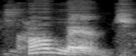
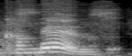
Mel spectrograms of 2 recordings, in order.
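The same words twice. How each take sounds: First: The stress is on the first syllable. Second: The stress is on the second syllable. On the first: The speaker calls it right. "Comment. Excellent" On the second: The speaker calls it wrong. "not comment"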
